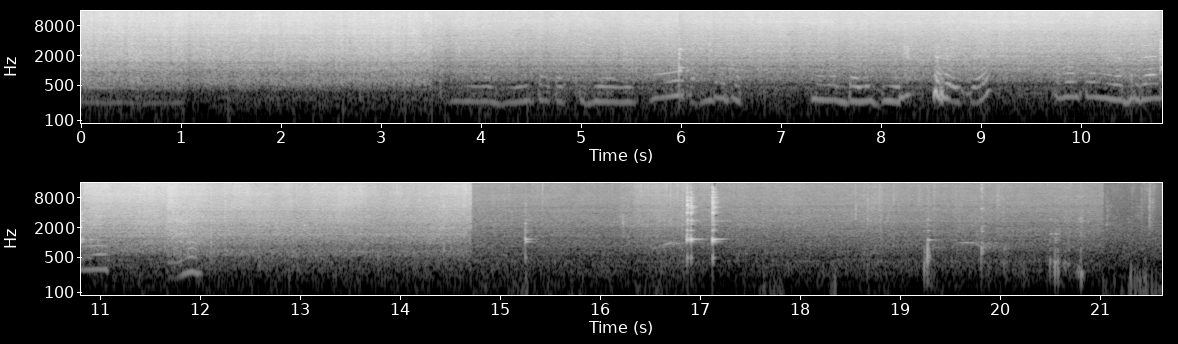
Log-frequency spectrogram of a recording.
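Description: Food frying in hot oil in a cooking pan: a loud, steady sizzle that cuts off suddenly about fifteen seconds in, leaving a quieter background with a few sharp clicks.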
